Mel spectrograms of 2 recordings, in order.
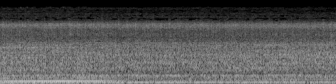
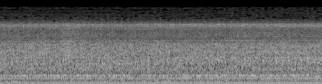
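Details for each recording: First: Dodge Dakota 4-cylinder with a Holley carburetor and electric fuel pump, before rebuild: idle lopes and wavers unevenly from a low-speed circuit fault; covering the opening immediately smooths it and raises the idle. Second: 4-cylinder Dodge Dakota with Holley two-barrel carburetor, electric fuel pump, low-speed circuit fault, port covered: idle becomes even and faster, no misses; normal idle, fuel level very low.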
